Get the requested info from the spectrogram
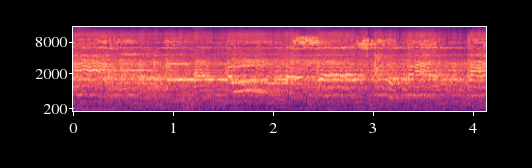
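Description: A man singing, his voice bending and wavering in pitch.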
